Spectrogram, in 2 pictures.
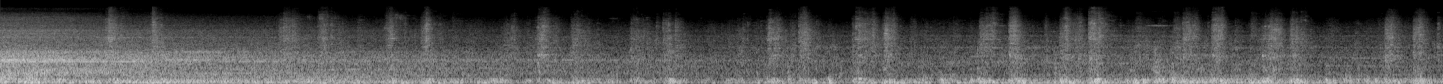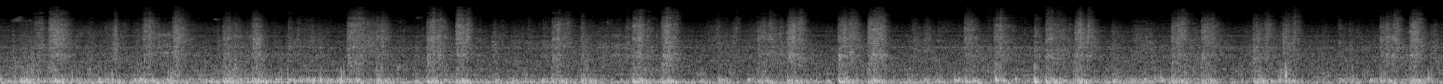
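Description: A freight train of open box wagons rolls past at speed, with a steady low rumble and wheels clicking sharply over rail joints a few times a second. The engine of the Class 66 diesel locomotive at its head fades away over the first couple of seconds.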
